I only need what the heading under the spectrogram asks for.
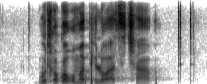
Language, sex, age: Northern Sotho, male, 18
